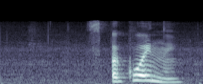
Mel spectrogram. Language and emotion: Russian, neutral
